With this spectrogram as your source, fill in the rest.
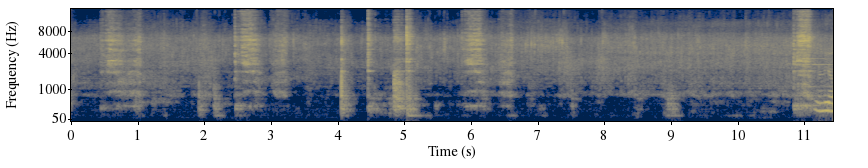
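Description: Red pumpkin bhaji being stirred and mixed in a pan, with a series of scraping, clattering stirs and a soft sizzle underneath, close and moderately quiet.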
